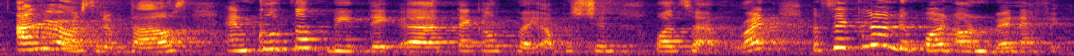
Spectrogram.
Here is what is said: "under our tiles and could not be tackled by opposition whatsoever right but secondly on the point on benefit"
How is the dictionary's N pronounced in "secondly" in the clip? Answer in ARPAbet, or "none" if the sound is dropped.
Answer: none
